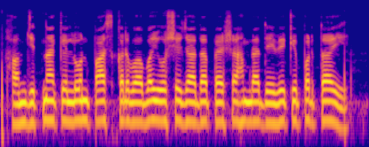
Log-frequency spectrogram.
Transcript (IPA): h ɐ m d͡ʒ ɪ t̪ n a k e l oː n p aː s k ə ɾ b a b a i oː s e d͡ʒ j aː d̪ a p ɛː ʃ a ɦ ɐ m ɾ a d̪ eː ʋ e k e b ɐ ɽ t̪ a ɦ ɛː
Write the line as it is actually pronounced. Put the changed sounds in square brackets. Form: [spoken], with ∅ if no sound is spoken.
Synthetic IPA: h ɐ m d͡ʒ ɪ t̪ n a k e l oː n p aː s k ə ɾ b a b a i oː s e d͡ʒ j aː d̪ a p ɛː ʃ a ɦ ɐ m ɾ a d̪ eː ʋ e k e [p] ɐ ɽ t̪ a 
